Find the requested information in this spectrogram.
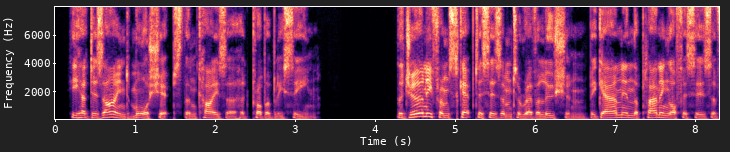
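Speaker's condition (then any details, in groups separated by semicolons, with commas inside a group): No condition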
